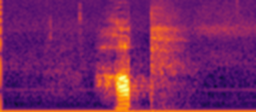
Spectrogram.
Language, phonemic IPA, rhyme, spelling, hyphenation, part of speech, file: Dutch, /ɦɑp/, -ɑp, hap, hap, noun / verb, Nl-hap.ogg
- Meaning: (noun) 1. bite 2. chunk 3. snack, light meal; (verb) inflection of happen: 1. first-person singular present indicative 2. second-person singular present indicative 3. imperative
